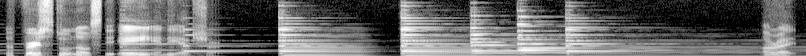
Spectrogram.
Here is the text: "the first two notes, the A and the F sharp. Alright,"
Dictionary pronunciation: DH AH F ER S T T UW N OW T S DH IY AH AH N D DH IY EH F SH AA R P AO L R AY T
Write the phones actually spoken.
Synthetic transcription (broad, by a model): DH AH F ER S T T UW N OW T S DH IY AH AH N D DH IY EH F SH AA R AO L R AY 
